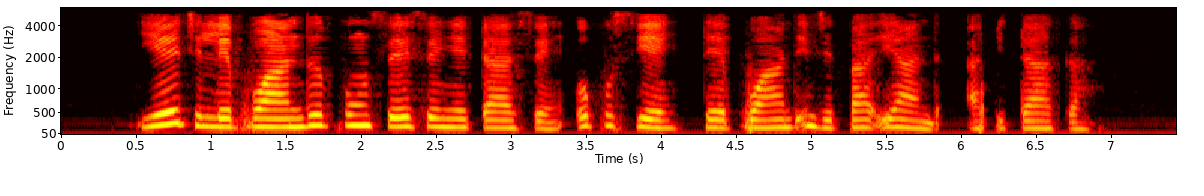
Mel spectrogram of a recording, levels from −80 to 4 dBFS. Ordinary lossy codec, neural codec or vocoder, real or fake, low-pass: AAC, 32 kbps; none; real; 5.4 kHz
